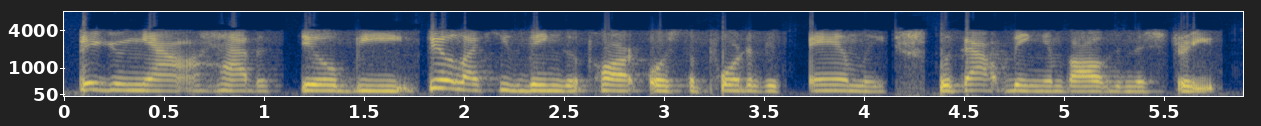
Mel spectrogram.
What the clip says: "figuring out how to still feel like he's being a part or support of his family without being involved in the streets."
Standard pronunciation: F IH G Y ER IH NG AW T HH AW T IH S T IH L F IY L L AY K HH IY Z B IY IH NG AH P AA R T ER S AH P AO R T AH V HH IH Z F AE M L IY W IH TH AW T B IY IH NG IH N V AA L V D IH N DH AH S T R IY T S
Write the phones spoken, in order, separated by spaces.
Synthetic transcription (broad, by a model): F IH G Y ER IH NG AW T HH AW T IH S T IH L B IY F L AY K HH IY Z B IY IH NG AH P AA R T ER S AH P AO R T AH V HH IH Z F AE M L IY W IH TH AW T B IY IH NG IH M V AA L V D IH N DH AH S T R IY T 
